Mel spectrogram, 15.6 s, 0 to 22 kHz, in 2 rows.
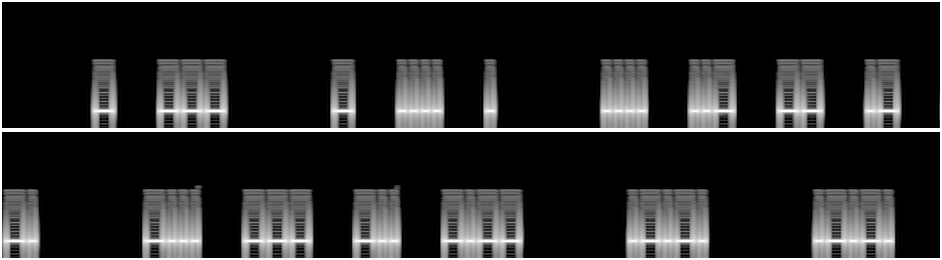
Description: Morse code, heard as a keyed tone, about 25 wpm, spaced as for 15 wpm, 550 Hz. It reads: TO THE HUMAN BODY <AR> <AR>
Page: news headlines in morse code at 15 wpm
